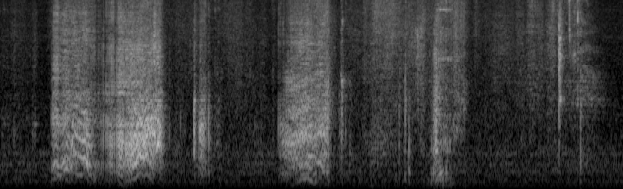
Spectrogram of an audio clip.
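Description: A zipper on a soft pouch for a Kimber Solo Carry STS pistol is pulled in several quick, close strokes of varying length, loud against a quiet room.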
